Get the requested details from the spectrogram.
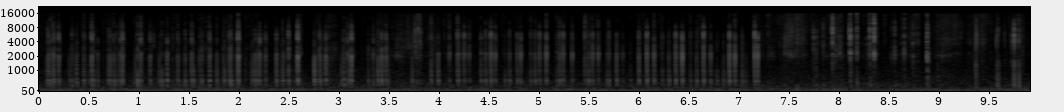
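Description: Long nails tap and scratch on a small faceted wooden planter pot, making quick, dry, bright clicks and scrapes that fall in a dense, uneven stream with a faint steady low hum underneath. The taps are short with almost no ring, and the scratching gets brighter and more hissing toward the end.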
